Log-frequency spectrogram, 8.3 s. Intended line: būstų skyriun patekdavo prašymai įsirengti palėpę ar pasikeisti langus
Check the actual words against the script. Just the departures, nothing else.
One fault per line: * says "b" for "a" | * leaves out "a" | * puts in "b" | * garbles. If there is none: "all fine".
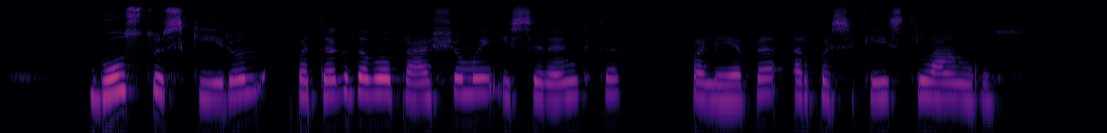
all fine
